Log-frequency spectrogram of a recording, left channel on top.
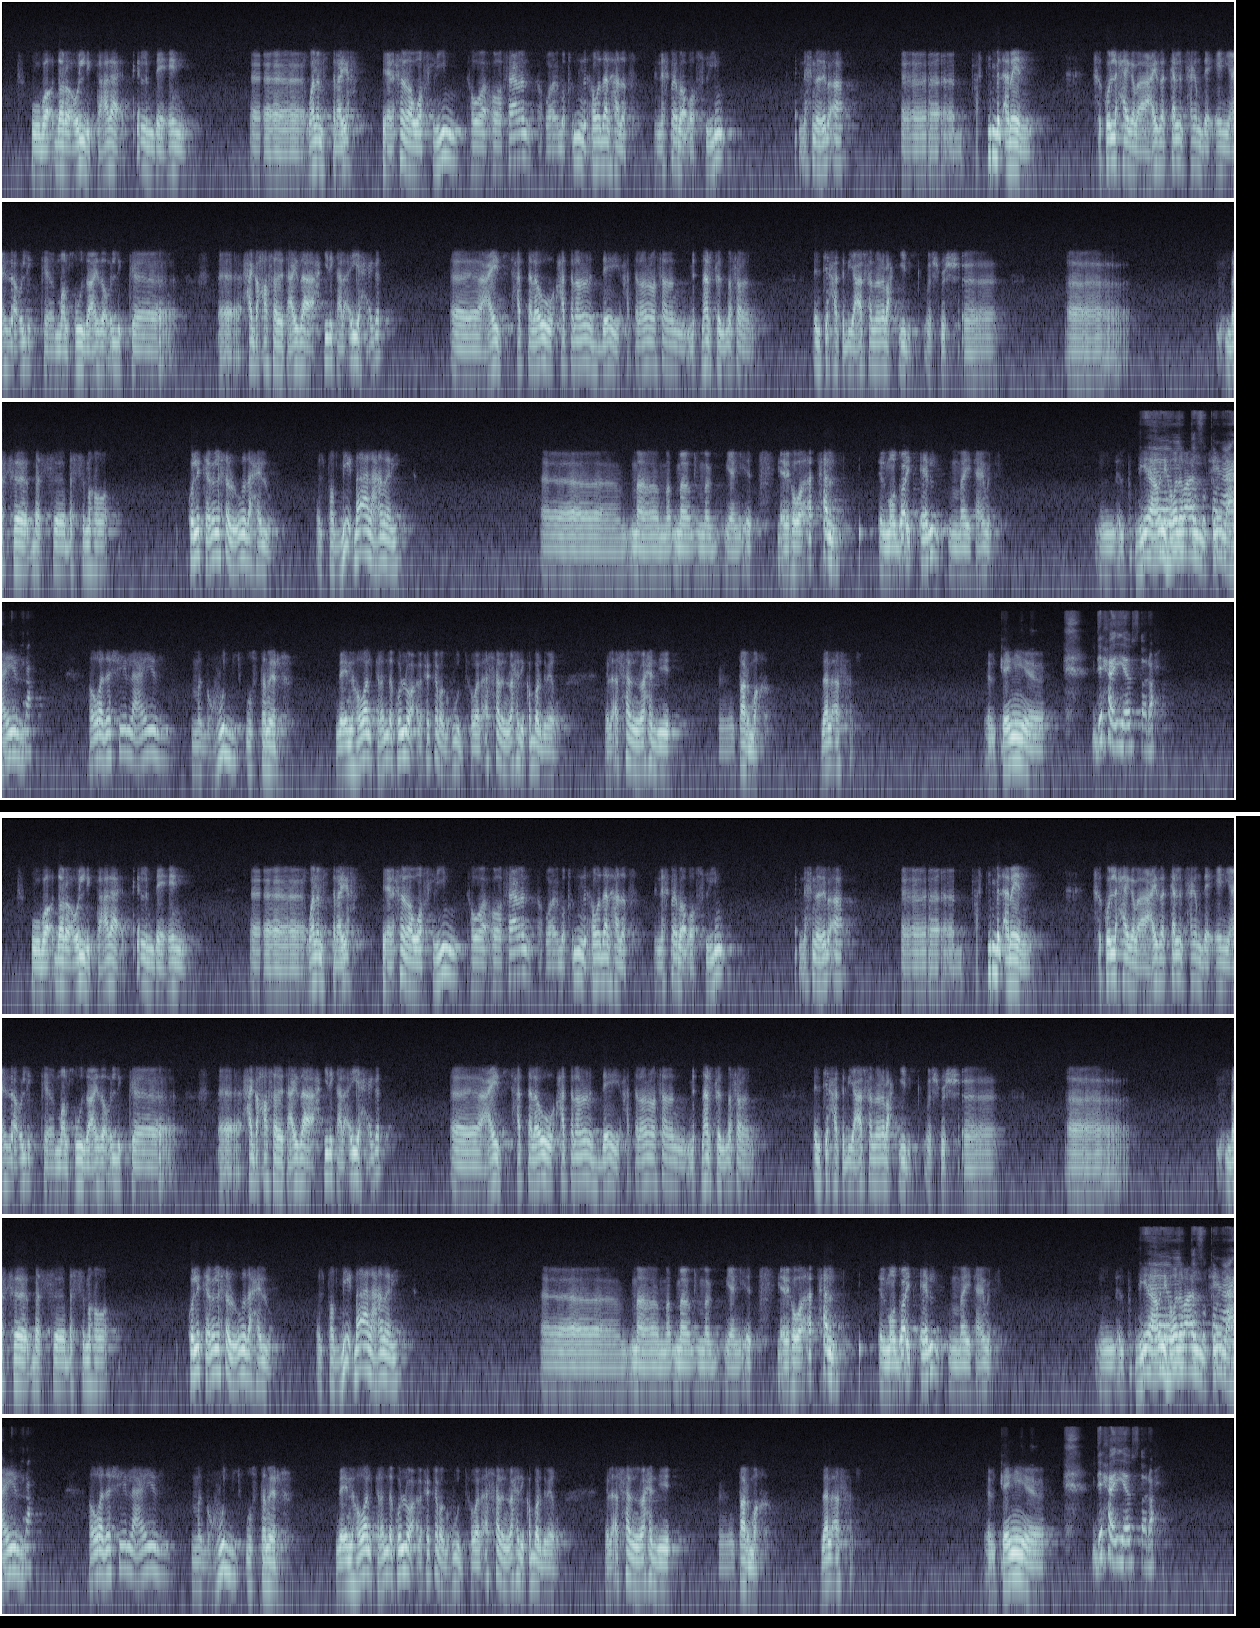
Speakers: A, on the right; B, in the centre.
A: وبقدر اقول لك تعالى اتكلم ضايقاني آه، وانا مستريح يعني احنا لو واصلين هو هو فعلا هو المفروض ان هو ده الهدف ان احنا نبقى واصلين ان احنا نبقى آه، حاسين بالامان في كل حاجه بقى عايز اتكلم في حاجه مضايقاني عايز اقول لك ملحوظه عايز اقول لك آه، آه، حاجه حصلت عايز احكي لك على اي حاجه آه، عادي حتى لو حتى لو انا متضايق حتى لو انا مثلا متنرفز مثلا انت هتبقي عارفه ان انا بحكي لك مش مش آه، آه، بس بس بس ما هو كل الكلام اللي احنا بنقوله ده حلو التطبيق بقى العملي آه، ما ما ما ما- يعني يعني هو اسهل الموضوع يتقال ما يتعمل ال- التطبيق
B: أه
A: العملي هو
B: متفقة
A: ده بقى الشيء
B: معاك
A: اللي عايز
B: بصراحة
A: هو ده الشيء اللي عايز مجهود مستمر لان هو الكلام ده كله على فكره مجهود هو الاسهل ان الواحد يكبر دماغه الاسهل ان الواحد يطرمخ ده الاسهل التاني
B: <laughs> دي حقيقة بصراحة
